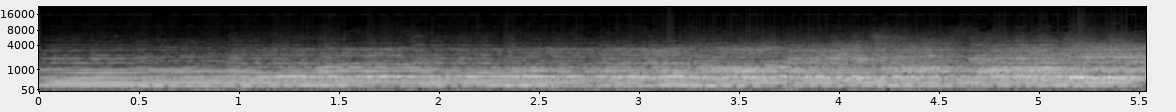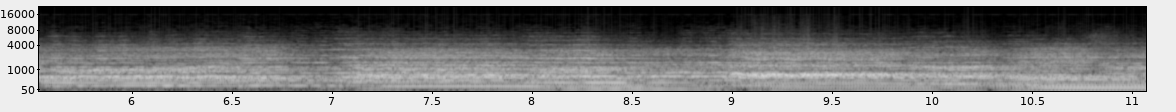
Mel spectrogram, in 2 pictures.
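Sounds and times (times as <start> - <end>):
instrumental accompaniment: 0.0 - 11.0
mixed choir singing: 1.0 - 11.0.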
